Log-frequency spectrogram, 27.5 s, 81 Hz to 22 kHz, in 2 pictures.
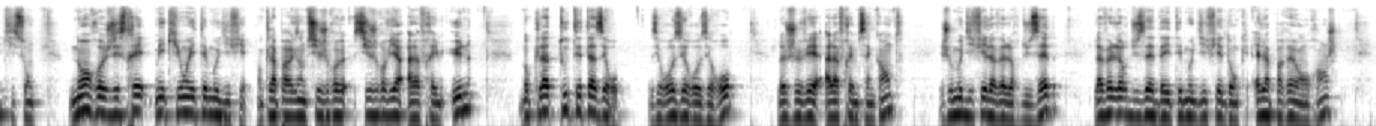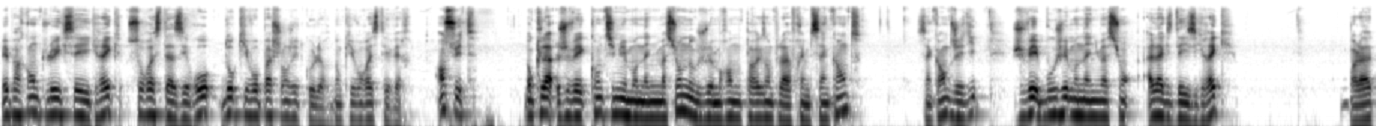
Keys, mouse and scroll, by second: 2.9-6.6 drag, 7.8-13.3 drag, 18.4-24.2 drag, 27.1-27.5 scroll down 1.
